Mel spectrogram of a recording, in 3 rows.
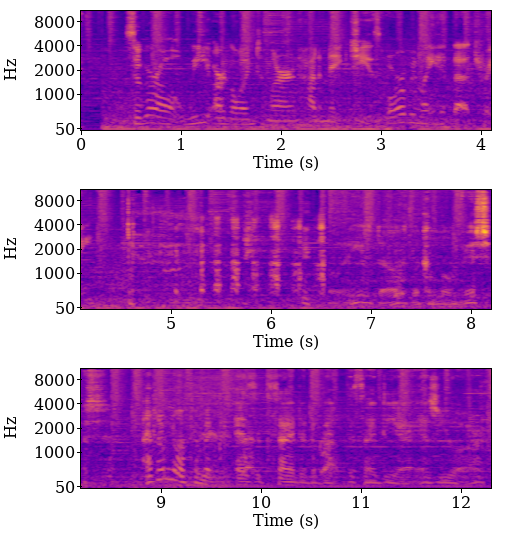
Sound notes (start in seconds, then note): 4.5 laughing; 12.1 chuckling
